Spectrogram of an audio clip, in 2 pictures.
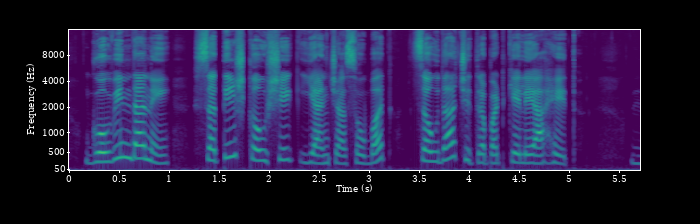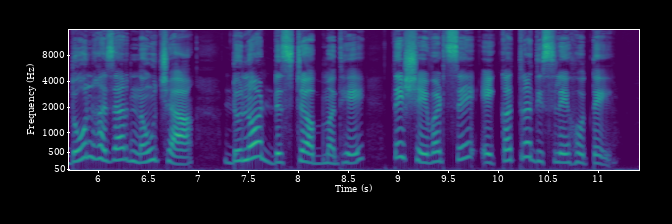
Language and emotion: Marathi, neutral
